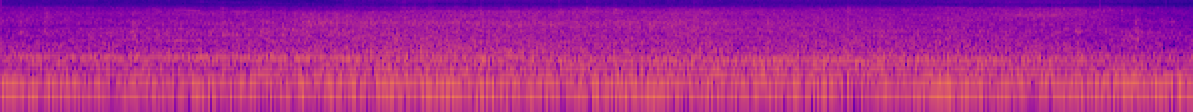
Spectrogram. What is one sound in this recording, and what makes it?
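A tanker truck's engine rumbles as it rounds the road.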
